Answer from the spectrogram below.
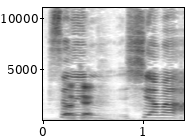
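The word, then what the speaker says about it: Céline Sciamma: Yeah, Celine Chama. I'm assuming, Chama, based on my limited knowledge of French.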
